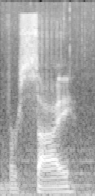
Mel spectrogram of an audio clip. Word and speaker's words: Versailles: They wrote a book about their visit, and they went traveling around Europe, and they're at the Palace of Versailles. Am I saying it right? It's not. – Yeah, yes, that's pretty good.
